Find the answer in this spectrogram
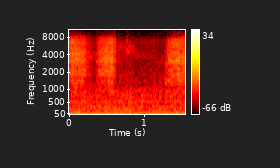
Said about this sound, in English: By the way, I'm outside. You might hear some strange noises around. That's just the birds talking to me. I'm recording outside because I thought I would make a change and record from outside to have some interesting background noises.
